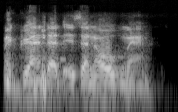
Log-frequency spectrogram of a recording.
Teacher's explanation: you cannot hear the word D in old when you are reading the speech with a regular or natural speed.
